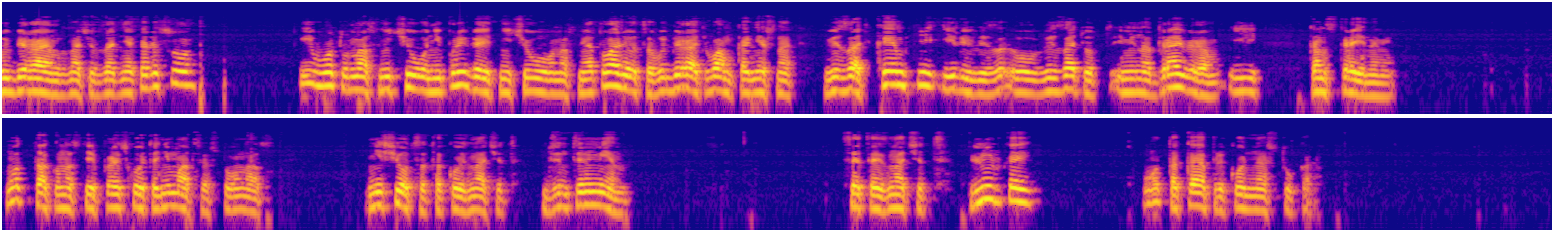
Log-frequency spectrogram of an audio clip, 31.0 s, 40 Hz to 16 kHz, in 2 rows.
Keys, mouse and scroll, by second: 2.4 space, 4.0-5.2 middle drag, 15.5 middle click, 17.7 shift+middle click, 18.6 middle click, 20.6 middle click, 23.4 middle click, 25.5-27.1 middle drag, 29.2-30.5 middle drag.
